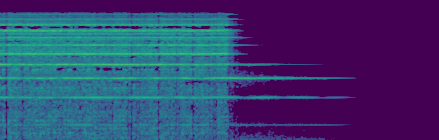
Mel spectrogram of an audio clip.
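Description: Electronic intro sound effect: a steady ringing tone with several high overtones, like an alarm or bell, holding at an even level for about three and a half seconds, then fading out over about two seconds without changing pitch.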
